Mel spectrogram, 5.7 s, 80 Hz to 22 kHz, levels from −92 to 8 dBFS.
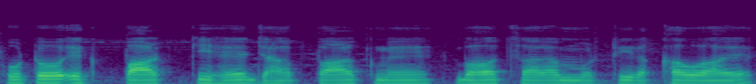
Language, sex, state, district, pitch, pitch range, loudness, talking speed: Hindi, male, Chhattisgarh, Raigarh, 115 Hz, 110-120 Hz, -29 LUFS, 150 wpm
